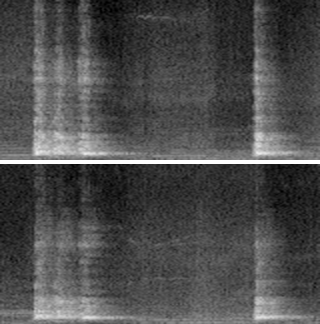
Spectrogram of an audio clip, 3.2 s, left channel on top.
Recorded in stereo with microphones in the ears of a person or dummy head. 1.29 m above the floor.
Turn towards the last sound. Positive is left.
turn(degrees=55)  # may be behind; listen again after turning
